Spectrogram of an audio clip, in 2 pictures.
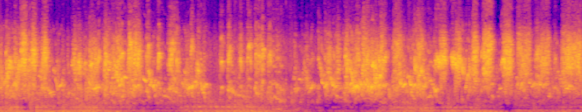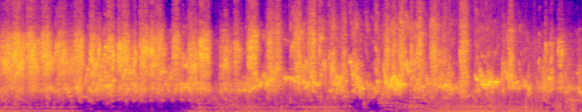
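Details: Many colourful budgies in a breeding colony chatter together: high, rasping twitters and squawks layered continuously, with a few short dips.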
